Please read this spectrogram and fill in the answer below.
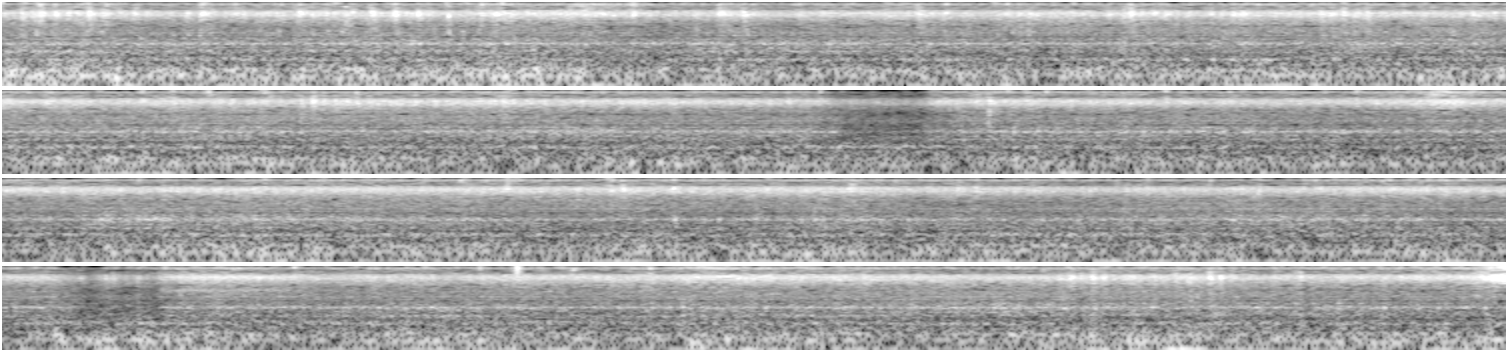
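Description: Steady low rumble of a moving road vehicle: engine and tyre noise while driving along.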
